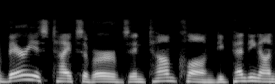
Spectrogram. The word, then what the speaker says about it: Tom khlong: Tom clong Thai TM : pronounced Tom klo acute is a sour and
